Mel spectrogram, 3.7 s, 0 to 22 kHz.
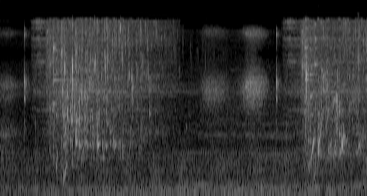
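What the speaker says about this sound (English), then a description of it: "Just need to make some purified water before we go out into the nice big world." Water pours and trickles in a Fallout 4 purification scene, a soft, continuous liquid stream with a few brief splashy bursts, faint and close, with no voices.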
